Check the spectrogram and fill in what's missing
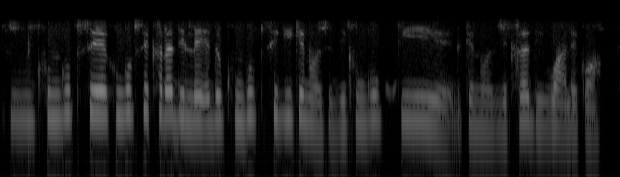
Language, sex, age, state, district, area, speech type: Manipuri, female, 30-45, Manipur, Imphal East, rural, conversation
